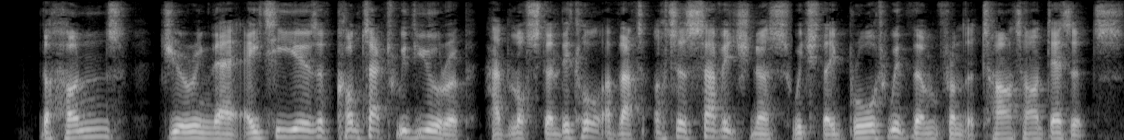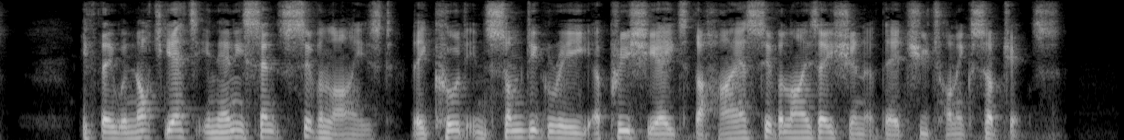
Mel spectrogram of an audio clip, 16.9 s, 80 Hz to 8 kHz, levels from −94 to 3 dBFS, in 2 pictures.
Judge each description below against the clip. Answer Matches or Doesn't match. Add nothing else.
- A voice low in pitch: Matches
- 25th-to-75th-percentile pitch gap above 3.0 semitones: Matches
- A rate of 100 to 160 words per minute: Doesn't match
